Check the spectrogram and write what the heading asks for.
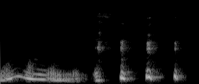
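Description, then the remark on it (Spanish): A voice imitates a kitten drinking milk: a short wavering mew, then five quick, evenly spaced lapping smacks, moderately loud, with no talking. “Yo vi unos gatitos, el jaguar que es un gato, ¿sí? Que estaba tomando leche y hacía...”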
